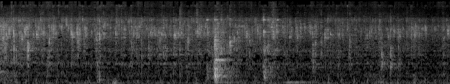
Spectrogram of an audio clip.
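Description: Garlic and ginger sizzle steadily in hot oil for sambar, a bright continuous frying hiss with a few stirring clinks, close and alone.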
